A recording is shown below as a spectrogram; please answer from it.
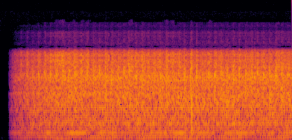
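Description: Old film projector running: a steady whirring clatter with a low hum that starts abruptly after a moment of silence.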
